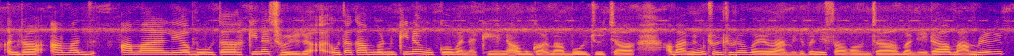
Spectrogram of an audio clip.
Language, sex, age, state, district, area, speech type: Nepali, female, 18-30, West Bengal, Kalimpong, rural, spontaneous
